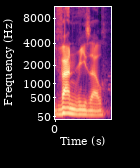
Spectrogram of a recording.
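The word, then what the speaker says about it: Van Rysel: is actually pronounced and they said the van is like a white van right and that the risal olle is probably right and it's reel reel so it' be van reel vanel but I can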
